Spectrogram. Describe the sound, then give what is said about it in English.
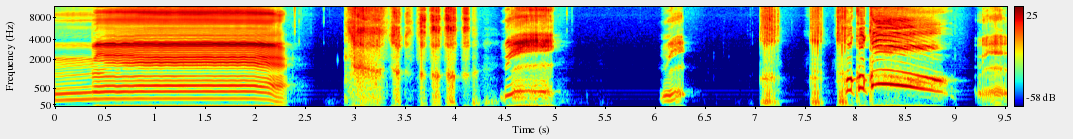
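A person imitates a pig: a long, steady nasal squeal, then a run of short grunting snorts, ending with a high, falling squeal, all loud. “Hey there, is that a pig?”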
